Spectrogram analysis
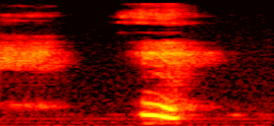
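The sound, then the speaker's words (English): A single human yawn, a breathy voiced swell lasting about half a second with a downward-sliding pitch, following a short fainter sound. “Edit out that yawn.”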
